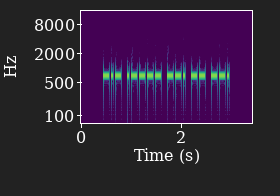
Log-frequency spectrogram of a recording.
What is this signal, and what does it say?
Morse code, heard as a keyed tone, about 30 wpm, 700 Hz. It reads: K1GMG
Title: USA Call Signs - 5 Characters - Repeated 2x - 30wpm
